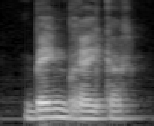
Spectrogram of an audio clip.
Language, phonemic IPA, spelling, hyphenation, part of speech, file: Dutch, /ˈbeːnˌbreː.kər/, beenbreker, been‧bre‧ker, noun, Nl-beenbreker.ogg
- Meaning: synonym of zeearend (“white-tailed eagle (Haliaeetus albicilla)”)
